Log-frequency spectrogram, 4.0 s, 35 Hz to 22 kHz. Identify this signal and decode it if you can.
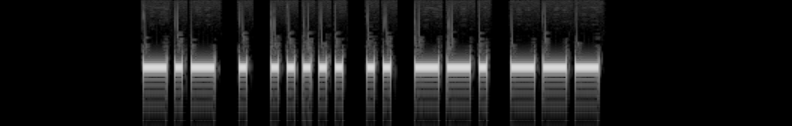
Morse code, heard as a keyed tone, about 29 wpm, 700 Hz. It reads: KE5IGO
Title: USA Call Signs - 6 Characters - 4x Character Spacing - 30wpm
